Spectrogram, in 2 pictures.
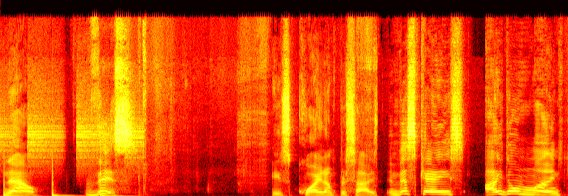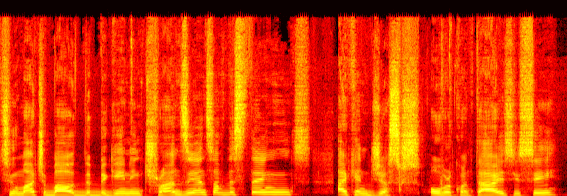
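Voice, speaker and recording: A man's voice: high voice, animated, takes it slowly, darkish tone. A man explaining step by step as a music producer in a studio tutorial, sometimes mouthing drum rhythms aloud. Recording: drum machine and synths playing under voice.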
